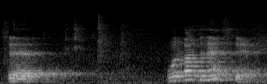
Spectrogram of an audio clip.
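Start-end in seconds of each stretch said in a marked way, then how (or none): 1.7-2.6 pitched-up teasing repeat; mock-innocent buddy needling Peter; needling question. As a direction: poke him one more time. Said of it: "he can get under Peter's skin".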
